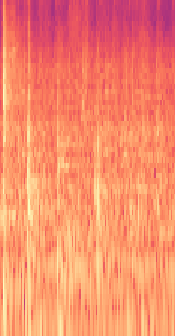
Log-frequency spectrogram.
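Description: Footsteps climbing steps, several thuds about half a second apart, over background music with a steady bass.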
